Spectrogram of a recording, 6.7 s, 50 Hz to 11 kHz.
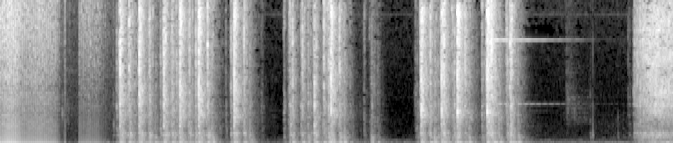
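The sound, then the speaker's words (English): Rapid bursts of mechanical keystrokes from an Erica typewriter clatter in quick rhythmic runs separated by brief pauses, with a faint bell ding and a carriage return sweep near the end. “You have accessed entry 424.JB0412, certificate number 37914, the Erica typewriter.”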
